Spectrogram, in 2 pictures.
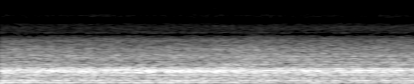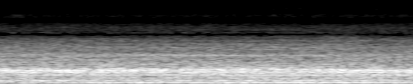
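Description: Steady room tone in a small room: an even low hum and hiss with no distinct events.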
